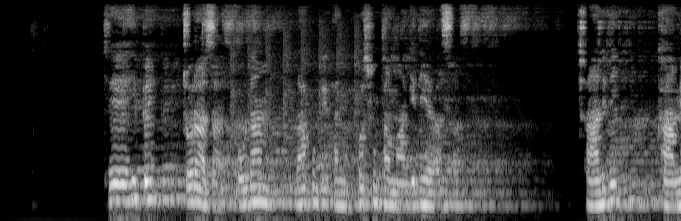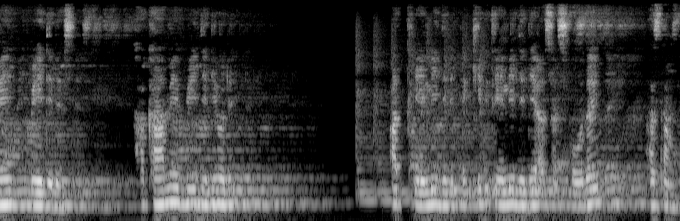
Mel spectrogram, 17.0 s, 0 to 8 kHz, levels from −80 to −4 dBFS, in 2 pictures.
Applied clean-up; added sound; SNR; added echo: none; Electric guitar; 16 dB; reverberation time 2.3 s.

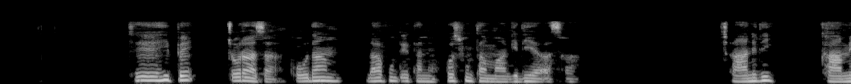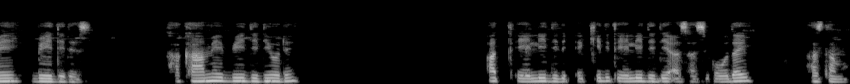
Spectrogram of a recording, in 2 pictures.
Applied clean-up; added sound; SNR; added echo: none; none; none; none.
